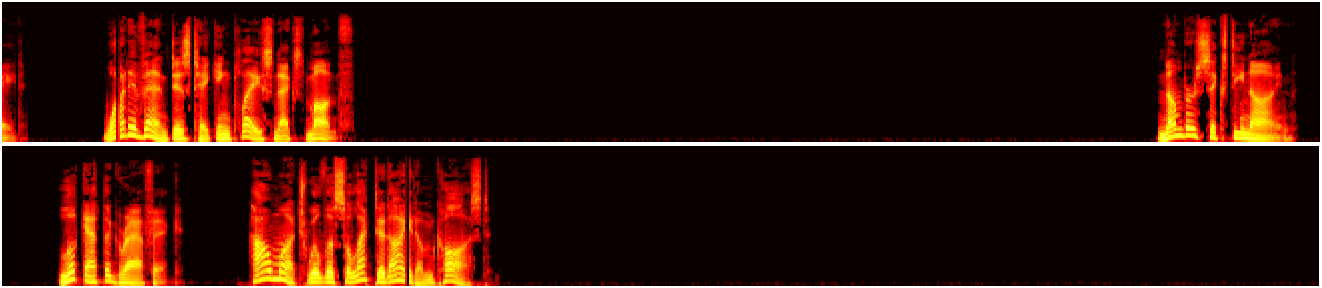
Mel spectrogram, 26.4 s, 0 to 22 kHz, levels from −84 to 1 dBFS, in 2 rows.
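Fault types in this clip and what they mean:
Gap between stream segments: hard-edged silent holes of 25 to 43 ms at segment joins roughly 4 s apart; unlike dropouts, nothing is lost, only delayed.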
